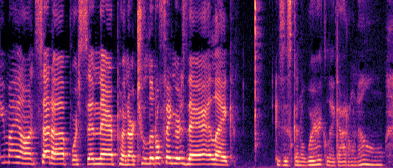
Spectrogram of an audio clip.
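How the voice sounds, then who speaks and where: Over noticeable background noise, a woman talks in an animated tone, her loudness swinging widely. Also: ordinary pitch variation, fairly quick pace. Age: 20s. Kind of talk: casual storytime talk to camera. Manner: animated, chatty.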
